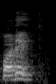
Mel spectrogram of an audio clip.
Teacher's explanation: La palabra pared se divide en dos sílabas. La sílaba red es de la que lleva la acentuación, pero no lleva tilde, pero tiene su acento. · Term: acento prosódico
